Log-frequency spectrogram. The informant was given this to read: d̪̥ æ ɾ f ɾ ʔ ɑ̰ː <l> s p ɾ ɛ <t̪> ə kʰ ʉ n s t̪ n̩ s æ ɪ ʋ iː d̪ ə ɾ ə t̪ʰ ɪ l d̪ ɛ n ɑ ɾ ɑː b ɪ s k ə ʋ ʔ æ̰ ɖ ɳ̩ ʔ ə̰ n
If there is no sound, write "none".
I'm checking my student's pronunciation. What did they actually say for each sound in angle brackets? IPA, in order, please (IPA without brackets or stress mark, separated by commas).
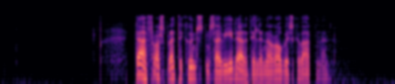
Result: none, t̪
